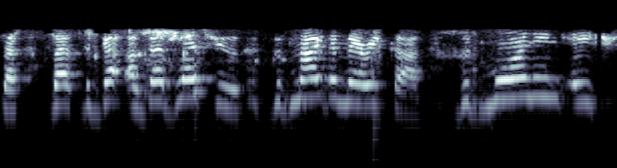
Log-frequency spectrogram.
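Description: Her pitch high, a woman speaks at a moderate pace. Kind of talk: live talk show. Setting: studio. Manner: animated; halting.

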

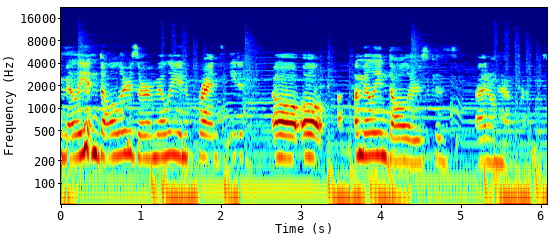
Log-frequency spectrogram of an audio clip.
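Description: A woman with a Canadian accent swings widely in loudness as faint music plays in the background. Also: moderate pace. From Canada. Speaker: vlogger. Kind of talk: casual talk to camera. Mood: playful, joking. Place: home room. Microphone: webcam.

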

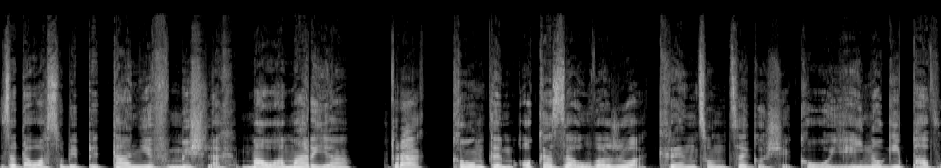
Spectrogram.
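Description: A man's plain, everyday voice at medium pitch and a moderate pace, with lively intonation, a dry, close sound with no echo, and a very clean recording with a silent background. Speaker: audiobook narrator. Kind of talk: bedtime story reading, children's audiobook narration. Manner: calm, gently paced, storyteller tone.

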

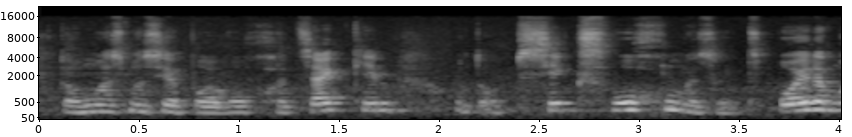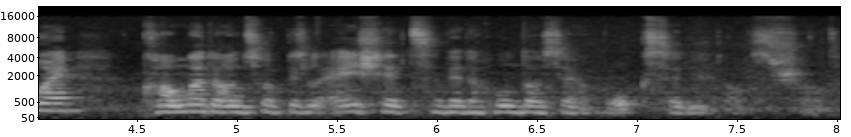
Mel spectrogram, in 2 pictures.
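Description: A woman talks at a fairly quick pace with ordinary pitch variation. Her loudness swings widely over light background noise. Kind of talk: casual presentation to viewers. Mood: warm, cheerful. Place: studio.

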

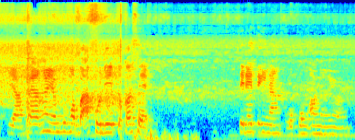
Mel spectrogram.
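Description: Pausing long and often, a woman speaks at a medium pitch with fairly even intonation, against noticeable background noise and audible room echo. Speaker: vlogger. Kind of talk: casual vlog monologue.

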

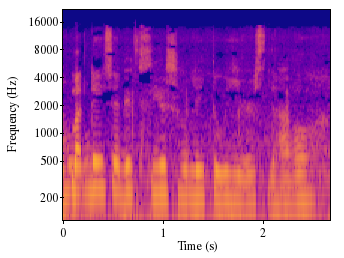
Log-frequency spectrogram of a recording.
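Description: Noticeable background noise runs under a woman's dry, echo-free voice. She speaks at a fairly slow pace. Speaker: vlogger. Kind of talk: casual vlog chat. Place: street. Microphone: phone near.

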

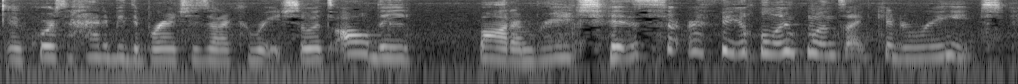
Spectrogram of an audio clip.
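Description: Over light background noise, a woman talks with lively intonation. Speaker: vlogger. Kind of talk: casual vlog chat. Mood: chatty, amused. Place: garden. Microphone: webcam.

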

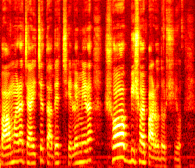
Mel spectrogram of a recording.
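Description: A man is speaking. His voice is high-pitched. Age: 40s. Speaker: book reviewer and art teacher. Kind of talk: book review monologue. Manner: halting.

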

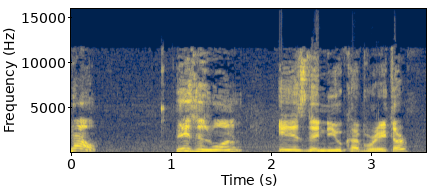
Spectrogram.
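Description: A man with a fairly high pitch, lively intonation and a moderate pace.

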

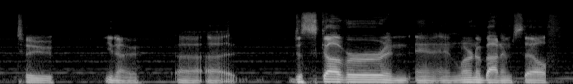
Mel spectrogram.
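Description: Over faint music in the background, a man talks at a fairly slow pace with monotone, flat intonation, the sound dry with no echo. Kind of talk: casual podcast conversation. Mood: relaxed, amused. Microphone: studio mic.

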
